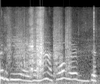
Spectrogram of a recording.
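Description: People's voices, with green husks being ripped off ears of sweet corn by hand, a dry tearing about halfway through.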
